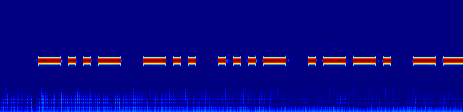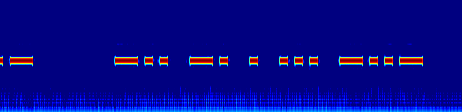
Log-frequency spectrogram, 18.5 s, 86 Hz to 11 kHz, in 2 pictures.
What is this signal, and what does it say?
Morse code, heard as a keyed tone, about 8 wpm, 800 Hz. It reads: XDVPO DNESX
